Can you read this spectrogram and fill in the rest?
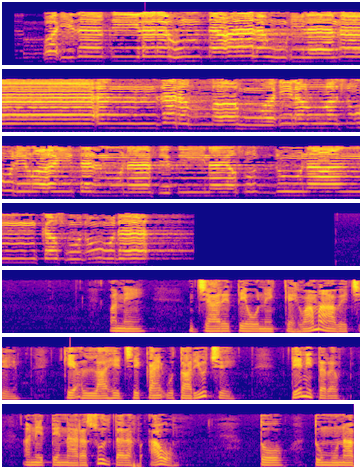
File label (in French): sourate nisa gujrati, CORAN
